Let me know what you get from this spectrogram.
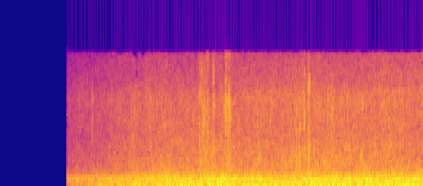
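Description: Bees give a steady, dense buzzing drone that starts suddenly after a brief silence.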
